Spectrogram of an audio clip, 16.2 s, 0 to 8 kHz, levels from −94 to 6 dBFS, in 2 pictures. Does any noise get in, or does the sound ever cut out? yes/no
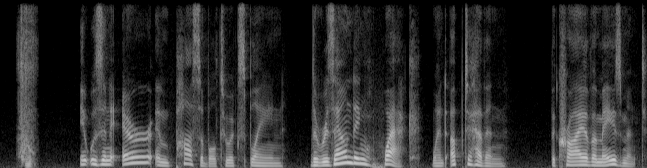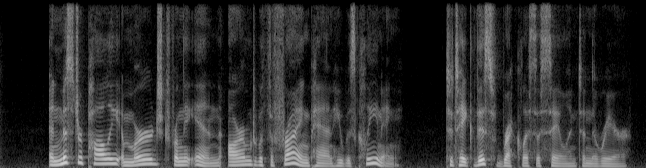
yes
